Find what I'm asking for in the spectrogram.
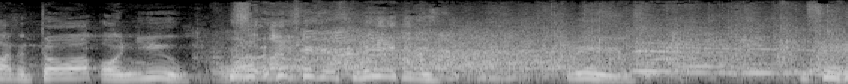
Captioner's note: audience laughing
